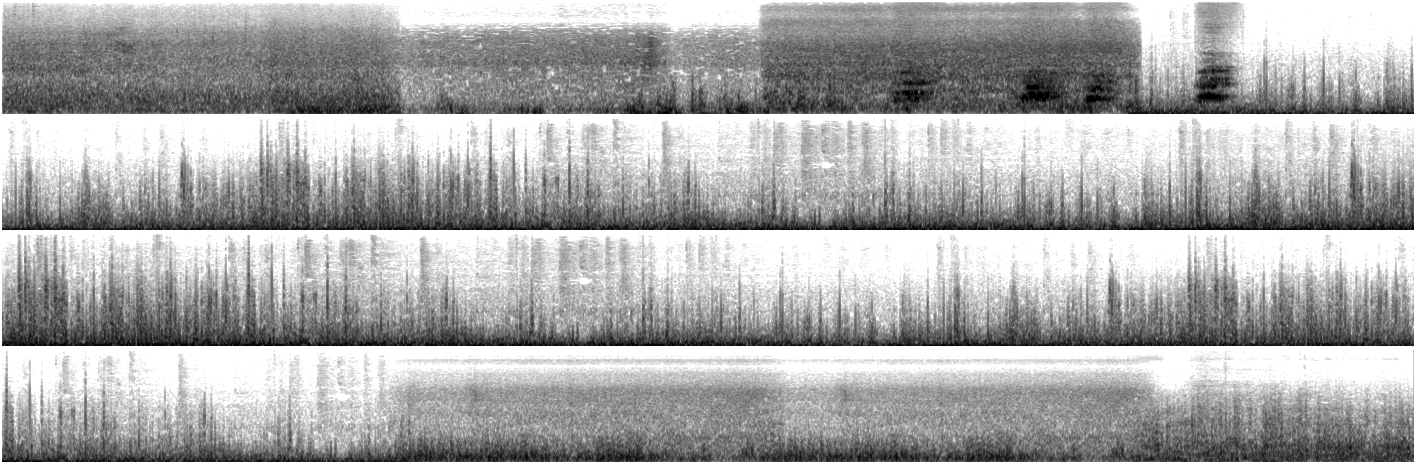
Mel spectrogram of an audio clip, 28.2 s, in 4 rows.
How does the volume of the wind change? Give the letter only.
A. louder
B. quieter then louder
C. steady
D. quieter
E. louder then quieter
C.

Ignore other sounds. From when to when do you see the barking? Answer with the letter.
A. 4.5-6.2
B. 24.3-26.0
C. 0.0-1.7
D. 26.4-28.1
A.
